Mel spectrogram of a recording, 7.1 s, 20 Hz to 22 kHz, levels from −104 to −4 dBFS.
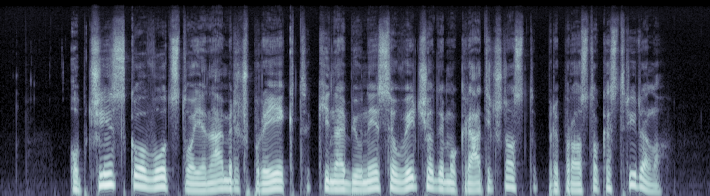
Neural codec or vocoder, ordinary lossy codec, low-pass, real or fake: none; none; 19.8 kHz; real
